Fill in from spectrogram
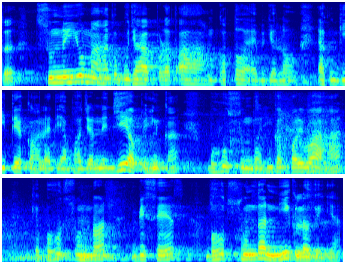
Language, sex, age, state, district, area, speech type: Maithili, male, 30-45, Bihar, Madhubani, rural, spontaneous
